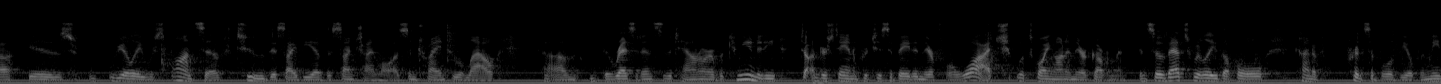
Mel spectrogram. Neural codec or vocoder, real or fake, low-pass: none; real; 7.2 kHz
